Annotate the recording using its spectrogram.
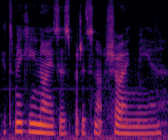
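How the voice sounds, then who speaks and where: A woman game streamer chatting casually to viewers in a hesitant, halting way. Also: on the low side, steady tone, warm tone, slight background noise. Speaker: game livestreamer. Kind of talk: casual livestream chat.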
